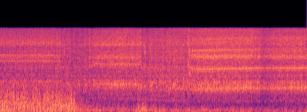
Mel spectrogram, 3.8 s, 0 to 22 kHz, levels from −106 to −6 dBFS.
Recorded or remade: recorded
